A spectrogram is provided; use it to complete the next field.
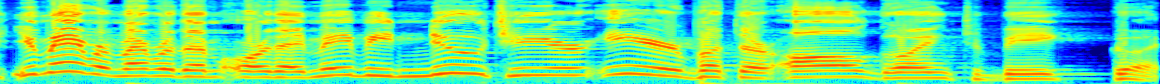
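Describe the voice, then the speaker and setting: Speaking with an American accent at a fairly slow pace, a man uses a high pitch with very wide pitch swings and very even loudness. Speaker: radio host. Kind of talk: radio show hosting with music.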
